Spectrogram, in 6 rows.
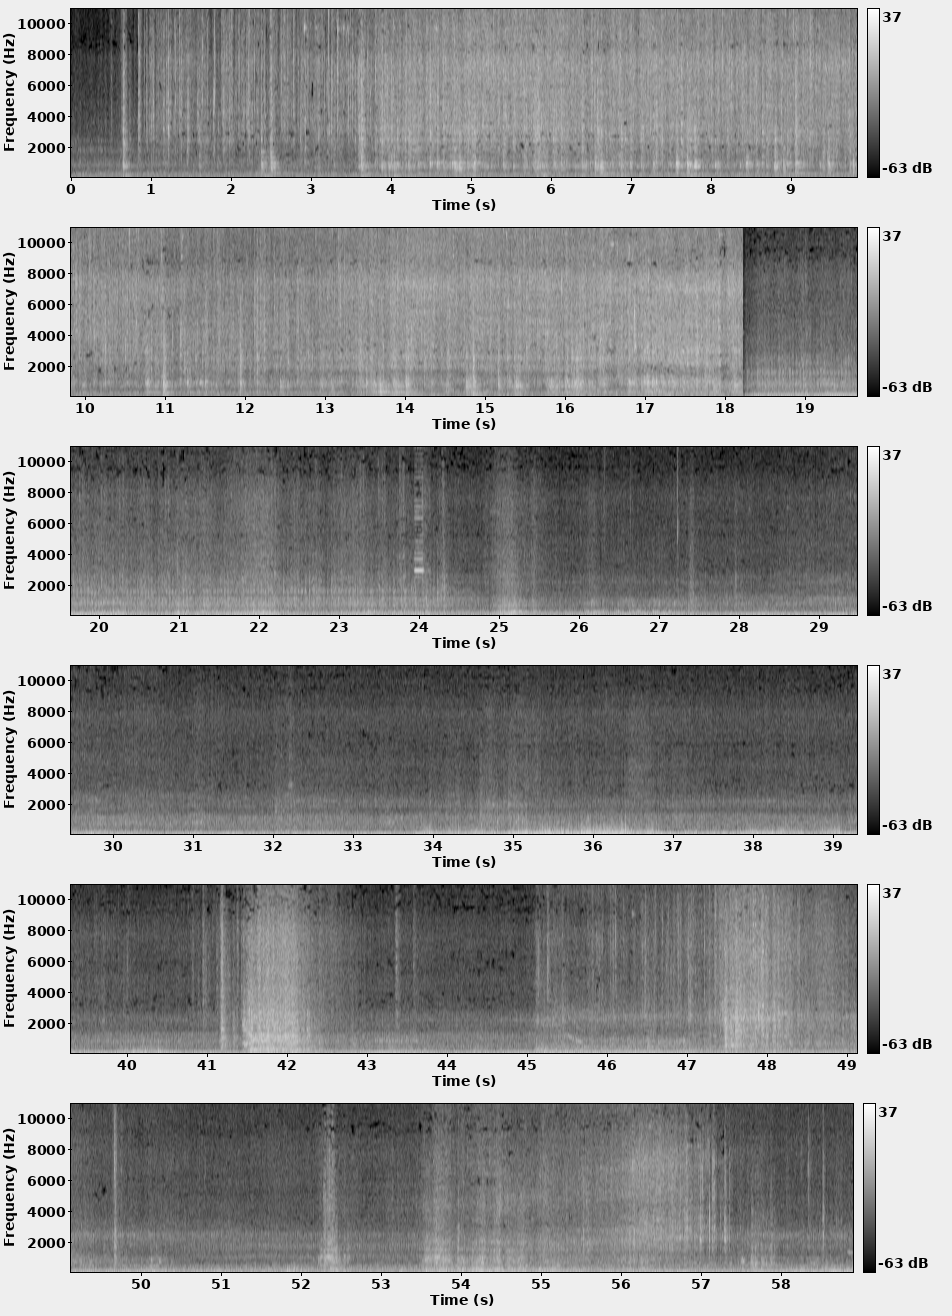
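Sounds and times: diesel engine running at low revs: 0.0 - 58.9
stones pouring and clattering: 0.5 - 18.3, 40.8 - 42.8, 45.1 - 49.9, 53.5 - 58.7.

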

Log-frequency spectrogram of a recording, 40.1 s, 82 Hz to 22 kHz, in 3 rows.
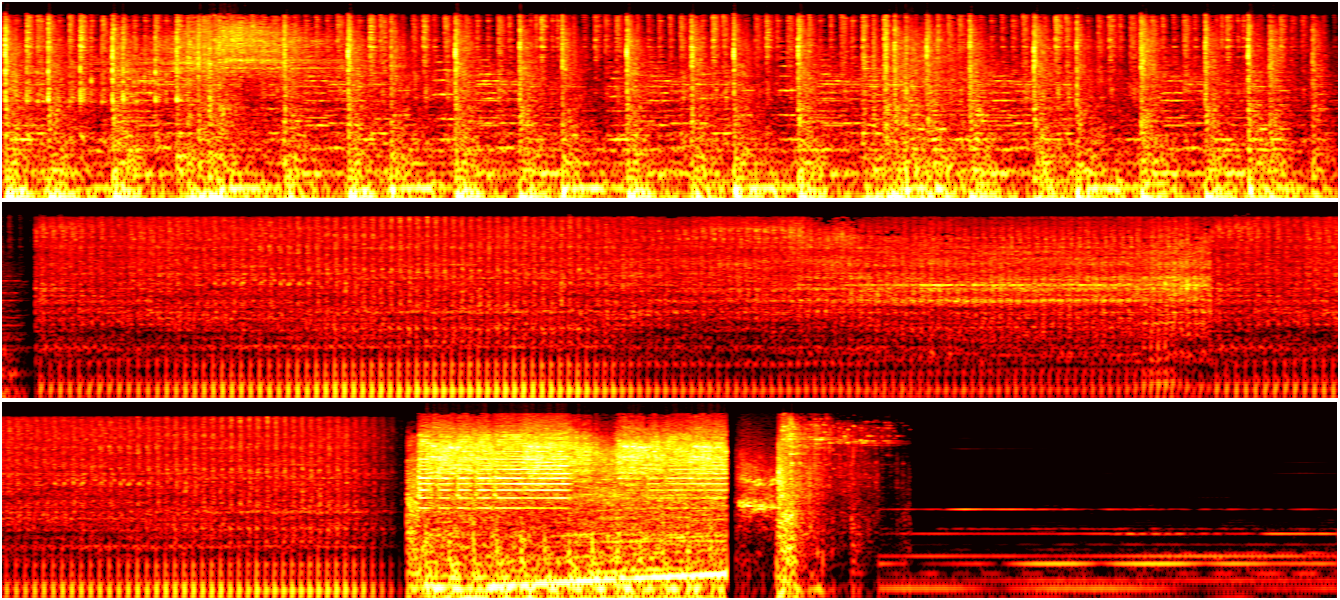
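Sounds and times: music playing: 0.0 - 13.7
motorcycle engine running: 0.0 - 34.0.

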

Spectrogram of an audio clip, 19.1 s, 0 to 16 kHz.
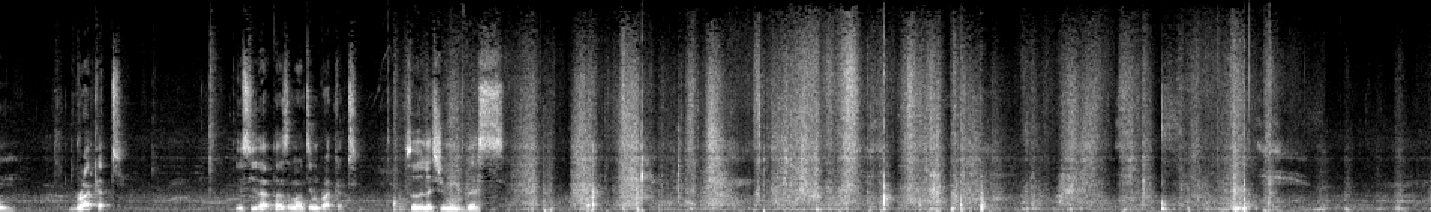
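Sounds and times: packaging rustling and scraping: 5.2 - 19.0.

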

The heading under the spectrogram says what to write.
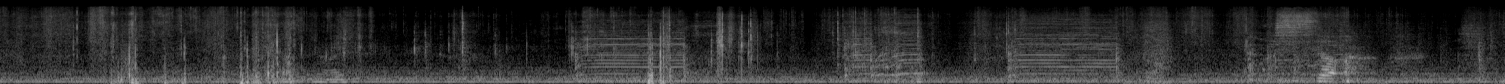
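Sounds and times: vending machine low hum: 2.9 - 15.0
bill acceptor motor whine: 5.8 - 7.0, 8.4 - 9.4, 10.0 - 11.8, 12.4 - 13.6.

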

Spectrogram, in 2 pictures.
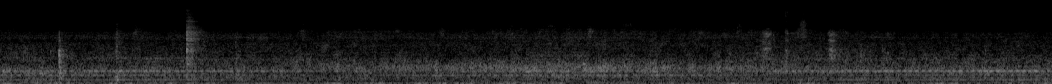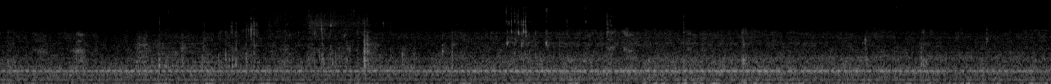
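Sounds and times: machine hum: 8.5 - 21.0
slush squishing into cup: 12.6 - 16.8.

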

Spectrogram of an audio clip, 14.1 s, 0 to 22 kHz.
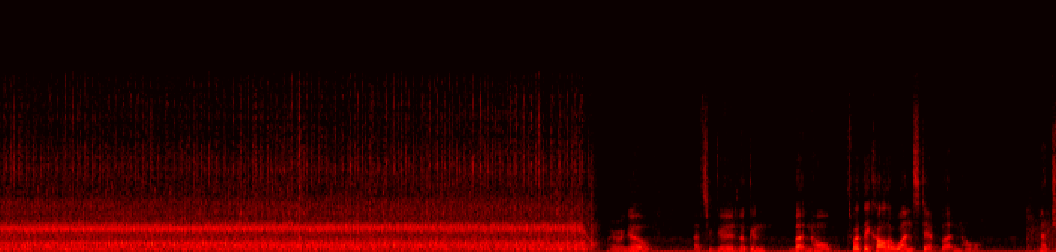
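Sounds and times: sewing machine running: 0.0 - 8.1.

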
